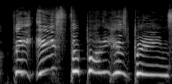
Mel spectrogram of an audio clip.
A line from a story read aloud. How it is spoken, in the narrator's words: squealed Boris excitedly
